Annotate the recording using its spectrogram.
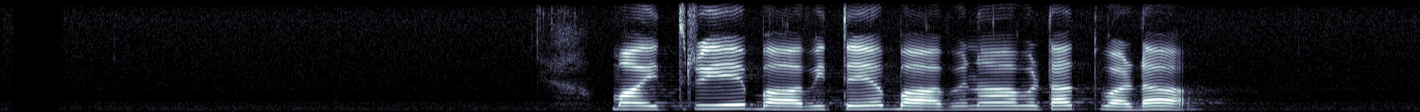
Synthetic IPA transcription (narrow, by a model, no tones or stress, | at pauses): majt̪ɾijebʱaːʋit̪əjəbʱaːʋənaːʋəʈat̪ʋaɖaː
